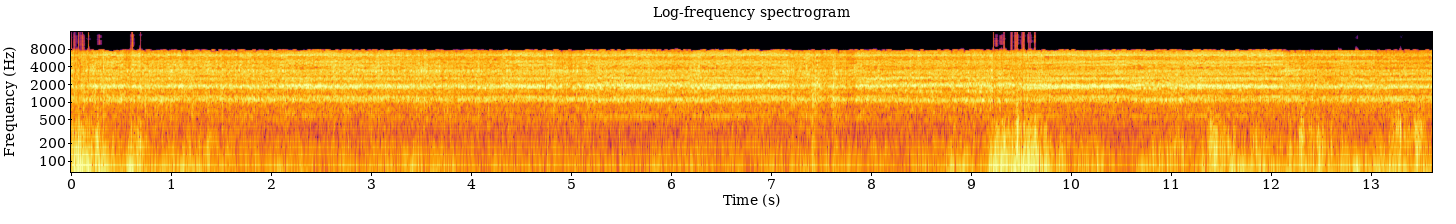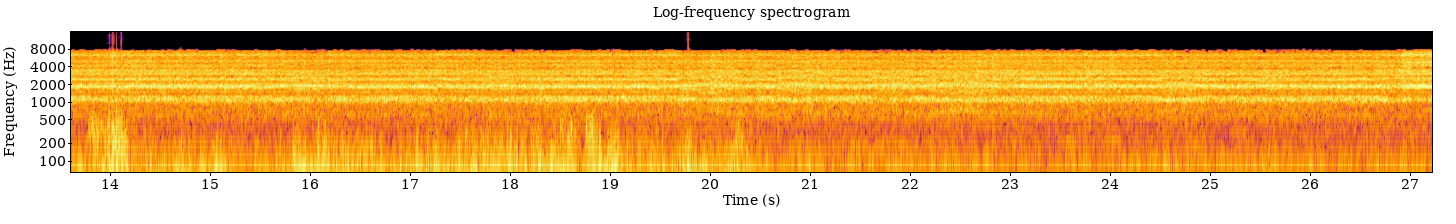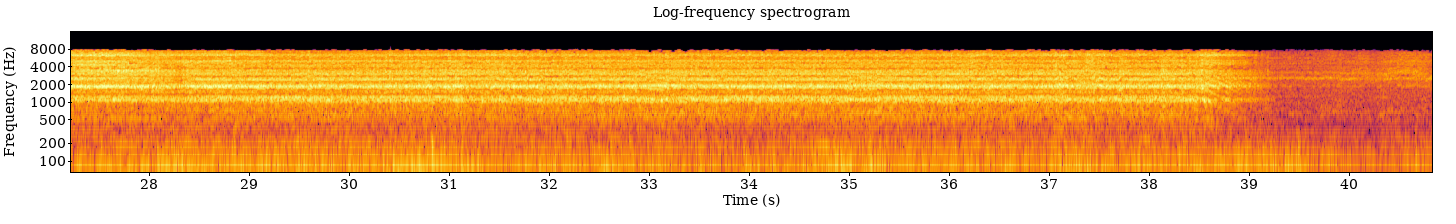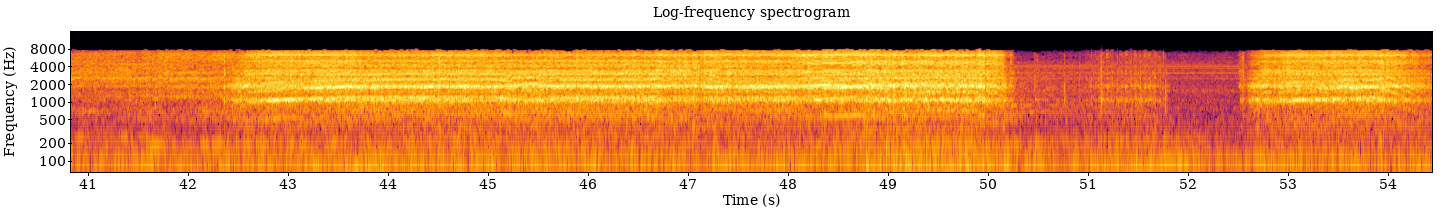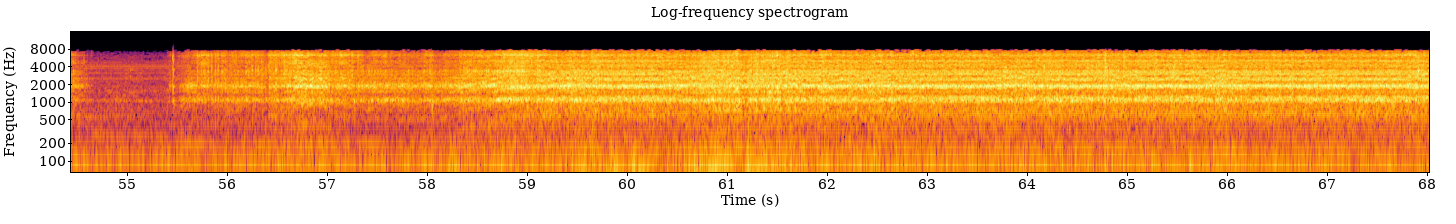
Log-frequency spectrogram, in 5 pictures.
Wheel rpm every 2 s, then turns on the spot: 160, 160, 160, 160, 160, 160, 160, 160, 160, 160, 160, 160, 160, 160, 160, 160, 160, 160, 160, 60, 0, 100, 160, 160, 150, 20, 80, 30, 80, 130, 160, 160, 160, 160.
50-52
